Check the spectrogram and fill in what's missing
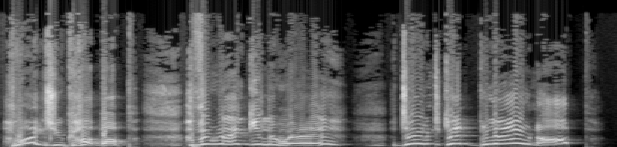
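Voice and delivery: high-pitched, flustered queen voice. A narrator's reading. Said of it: "panted the queen".

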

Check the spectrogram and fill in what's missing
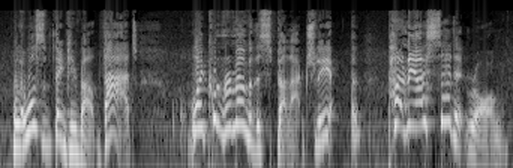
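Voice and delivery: high, flustered self-defence, climbing; flustered excuse. Acted. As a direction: babble the excuse nervously. Arthur nervously defends his botched spell.

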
